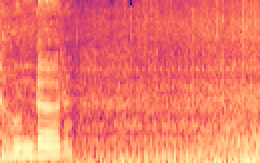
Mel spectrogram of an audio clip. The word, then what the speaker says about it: Hunder: Hunder बोलते हैं कई लोग Huner बोलते हैं। तो Hyunda जो लिखा हुआ है वो बेसिकली Hyunda ही लिखा हुआ है। तो we will pronounce it Hyunda तो देख से Hyunda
